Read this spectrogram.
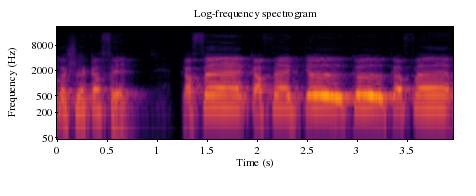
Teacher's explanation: A sílaba tônica de café recai na última sílaba, o acento tônico recai na última sílaba. Café é uma palavra oxítona.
